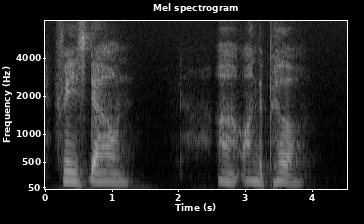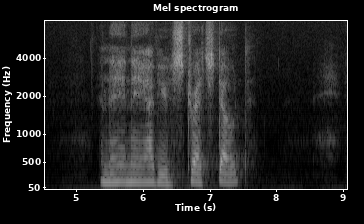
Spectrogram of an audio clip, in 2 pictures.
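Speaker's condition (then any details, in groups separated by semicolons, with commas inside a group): Cerebral palsy; present from birth, late diagnosis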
